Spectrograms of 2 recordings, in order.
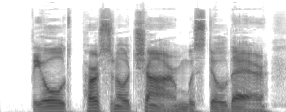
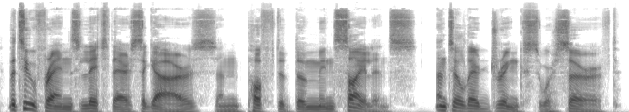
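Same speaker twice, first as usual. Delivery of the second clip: usual speaking voice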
